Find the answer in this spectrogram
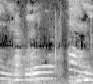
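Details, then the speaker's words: Human vocal imitation of wheezing: two sustained musical notes sliding up and down in pitch, the same note repeating, different on inspiration and expiration; wheeze imitation. "So you're gonna hear, and it's gonna be consistent in the sense that it's gonna sound like the same note being played over again, right? It's gonna be going up and down and up and down and up and down as it goes on."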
